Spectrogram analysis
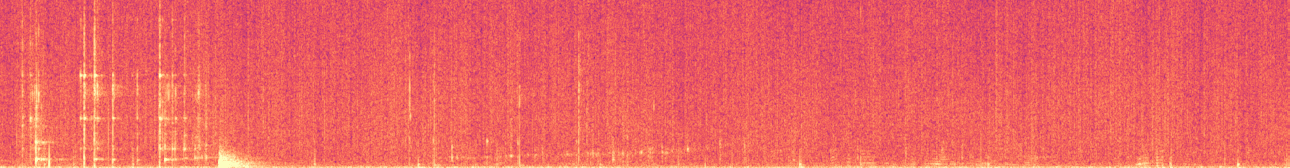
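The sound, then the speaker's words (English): A few ice cubes clink against the sides of a glass in a quick burst of bright, ringing, almost metallic taps near the start, then carbonated water is poured over them and fizzes with a steady, soft crackle of rising bubbles for the rest. “You'll notice the high, almost metallic clink as they hit the sides.”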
